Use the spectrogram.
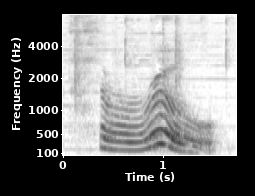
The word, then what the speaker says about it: through: This time, the GH is silent. It doesn't through.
